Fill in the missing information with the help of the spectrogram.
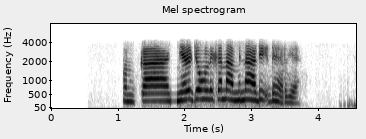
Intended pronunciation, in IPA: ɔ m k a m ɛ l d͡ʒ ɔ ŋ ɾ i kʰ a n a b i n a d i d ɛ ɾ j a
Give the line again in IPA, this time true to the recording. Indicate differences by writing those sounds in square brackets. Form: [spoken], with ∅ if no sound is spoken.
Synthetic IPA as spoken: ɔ [n] k a [ɲ] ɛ l d͡ʒ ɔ ŋ [l] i [k] a n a [m] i n a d i d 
